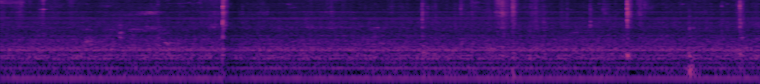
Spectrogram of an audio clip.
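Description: A cardboard figure box is handled and its tape cut open, giving a few short sharp clicks and taps over a steady room hum.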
